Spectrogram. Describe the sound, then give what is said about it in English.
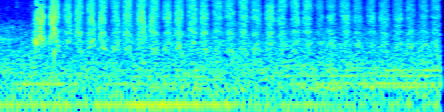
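Paws rub briskly together in a fast, even back-and-forth rhythm of many short scratchy strokes, a soft dry rasping that keeps a steady pace throughout. “Maybe if I rub my paws together.”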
